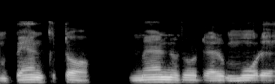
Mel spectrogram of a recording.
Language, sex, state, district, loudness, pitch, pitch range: Bengali, male, West Bengal, Jalpaiguri, -18 LUFS, 105 Hz, 100-110 Hz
